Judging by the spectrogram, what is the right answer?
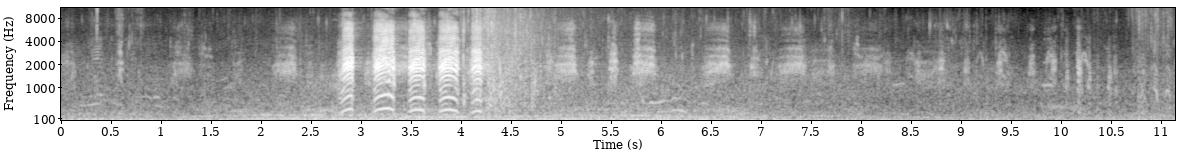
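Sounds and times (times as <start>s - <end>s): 
ducks quacking on a lake in a park: 2.1s - 10.3s.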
